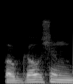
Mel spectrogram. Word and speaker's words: Bogosian: to bring up leslie bogosian murphy am i pronouncing your last name correctly can i tell you you got that spot on i think it was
